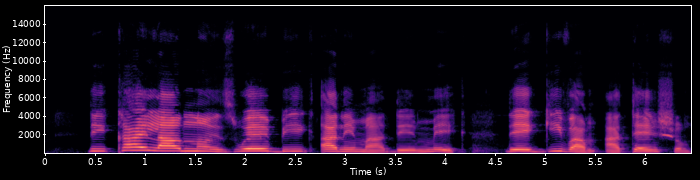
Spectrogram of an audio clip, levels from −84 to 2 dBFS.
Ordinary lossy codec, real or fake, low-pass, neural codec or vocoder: none; real; 14.4 kHz; none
